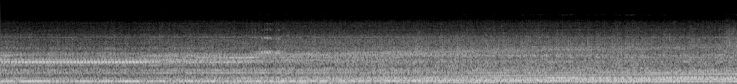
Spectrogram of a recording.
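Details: Used Prodex Model 2JSS jacketed high-intensity mixer on a test run, cranked up to top speed: a loud, steady motor roar holding an even pitch with no knocking or grinding; the mixer runs smoothly.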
